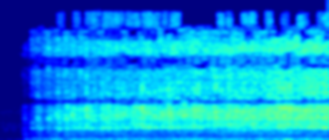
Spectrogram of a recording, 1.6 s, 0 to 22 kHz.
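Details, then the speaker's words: Simple homemade DC electric motor on a classroom power pack at 2 volts; quick spin-up to steady high buzz with faint brush chatter; runs evenly, speed depends on brush-tab contact pressure. "It'll go, but usually our motors will run straight off the switch, so long as you're lined up and you've got enough pressure on these."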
